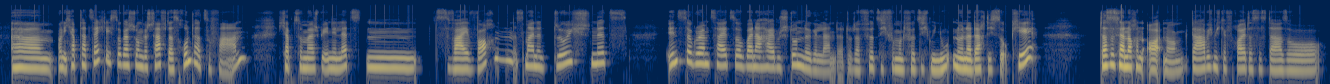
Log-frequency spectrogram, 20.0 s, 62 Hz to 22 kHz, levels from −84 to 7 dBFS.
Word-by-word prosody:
Ähm, 195 -2 +2
und 205 0 0
ich 185 +5 -3
habe 230 0 0
tatsächlich 280 +4 -1
sogar 245 -2 +1
schon 235 -2 -2
geschafft, 230 +2 0
das 180 +4 -2
runterzufahren. 260 - -1 0.6
Ich - - -16
habe 205 0 0
zum 195 -1 -3
Beispiel 190 -1 -1
in 185 - 0
den 185 -1 +1
letzten 200 -3 -1 0.2
2 185 -1 +2
Wochen 250 - +2 0.3
ist - - -14
meine 220 -3 +1
Durchschnitts-Instagram-Zeit 275 +2 -3 1.3
so 230 -2 -2
bei 215 0 +3
'ner 210 -1 +1
1/2 200 -1 -1
Stunde 215 -2 -1
gelandet 155 -2 -8
oder 170 -1 -7
40, 185 +2 -7
45 180 -1 -4
Minuten 180 +5 +1
und 185 - +6
da 175 - +7
dachte 180 +1 +1
ich 175 - -9
so: - - -3
„Okay, 260 +11 +4 1.0
das 225 +2 +6
ist 245 0 +2
ja 225 - +11
noch 210 0 +6
in 205 -3 0
Ordnung.“ 160 -1 +1
Da 190 - +1
habe 195 +2 0
ich 210 - -7
mich 200 -2 -4
gefreut, 185 0 -1
dass 180 0 -8
es 175 -1 -14
da 170 -1 -1
so 165 0 -5
195 Hz, 160 wpm, -24 LUFS, 180-225 Hz, 1.3 s, ja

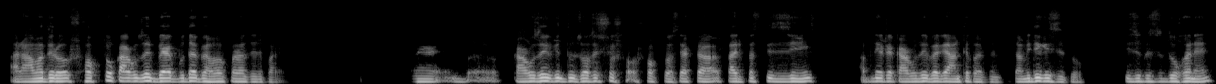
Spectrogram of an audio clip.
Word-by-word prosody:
আর 125 - -4
আমাদেরও 140 +1 +5 0.2
শক্ত 145 +1 -2
কাগজের 150 +1 +4
ব্যাগ 145 0 +6
বোধহয় 145 +1 +3
ব্যবহার 130 -1 +2
করা 130 -1 0
যেতে 120 -1 -6
পারে। 110 - -15 1.3
হ্যাঁ 130 -1 -2 0.3
বা - - -13 0.4
কাগজের 140 +4 +4
কিন্তু 150 0 +3
যথেষ্ট 140 -1 0
শ - - -36 0.2
শক্ত 135 +1 -7
আছে। 120 - -8
একটা 140 +2 -4 0.2
৪ 135 -1 0
৫ 140 -3 -3
কেজি 140 -4 -1
জিনিস 140 +2 +2 0.5
আপনি 135 - -7
একটা 145 0 -1
কাগজের 130 +2 +1
ব্যাগে 140 0 +2
আনতে 130 +2 -1
পারবেন। 115 -2 -6 0.2
আমি 135 - +2
দেখেছি 145 -6 +3
তো - - -9 0.5
কিছু, 135 -1 -3
কিছু 130 -1 -4
দোকানে 135 -1 +2
140 Hz, 175 wpm, -23 LUFS, 130-145 Hz, 1.3 s, ব্যাগ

